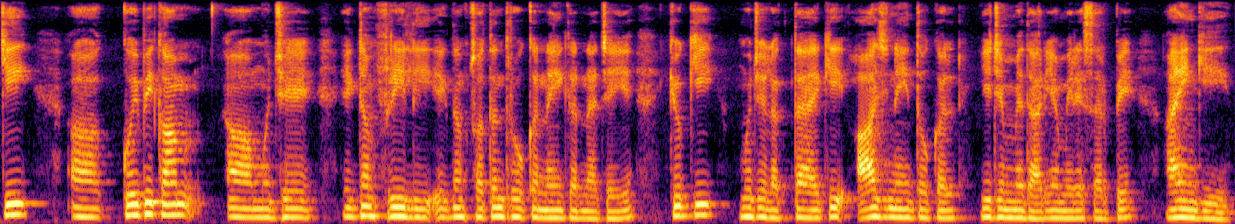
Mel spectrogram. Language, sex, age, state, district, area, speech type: Hindi, male, 45-60, Madhya Pradesh, Bhopal, urban, spontaneous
